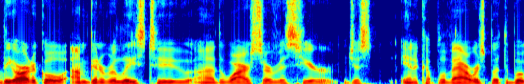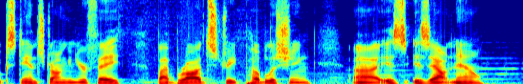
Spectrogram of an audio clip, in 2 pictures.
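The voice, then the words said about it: Southern accent like Billy Graham. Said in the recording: “You sound like Billy Graham right there... A little bit... He's got that accent... And he's from Charlotte.”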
